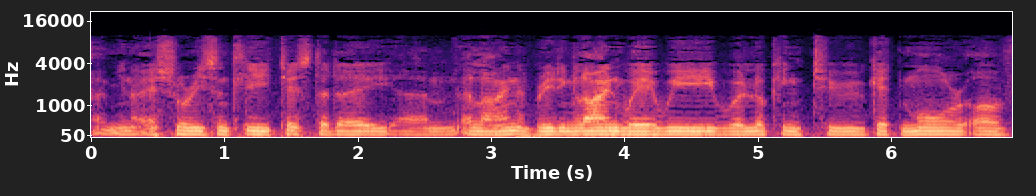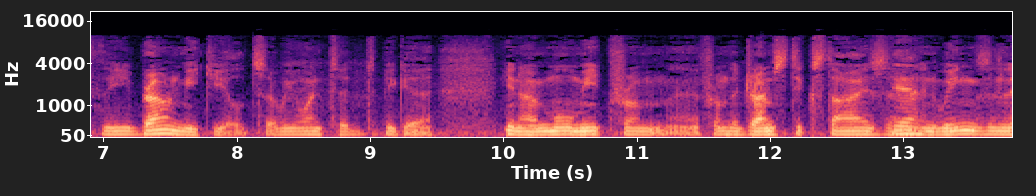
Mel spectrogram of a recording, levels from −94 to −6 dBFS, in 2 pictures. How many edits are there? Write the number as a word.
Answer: one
